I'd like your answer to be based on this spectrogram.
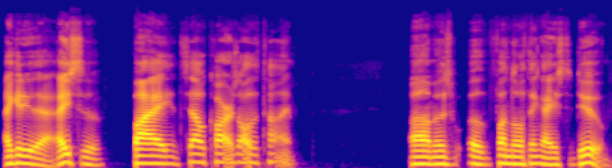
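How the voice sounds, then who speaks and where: Speaking at a moderate pace, a young podcast host and comedian uses a medium-pitched voice with vocal fry to tell boastful, profane stories casually, flaring into excited bursts. The recording is clean studio sound without room sound.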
